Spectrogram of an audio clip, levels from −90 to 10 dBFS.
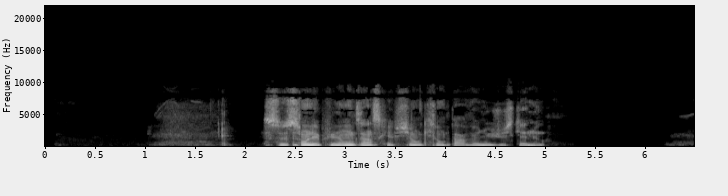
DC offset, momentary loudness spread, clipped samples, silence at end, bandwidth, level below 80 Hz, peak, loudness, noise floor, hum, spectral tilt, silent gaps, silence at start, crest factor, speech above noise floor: under 0.1%; 25 LU; under 0.1%; 1.5 s; 9.6 kHz; -54 dBFS; -6 dBFS; -25 LUFS; under -90 dBFS; none; -4.5 dB/octave; none; 1.75 s; 22 dB; over 65 dB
